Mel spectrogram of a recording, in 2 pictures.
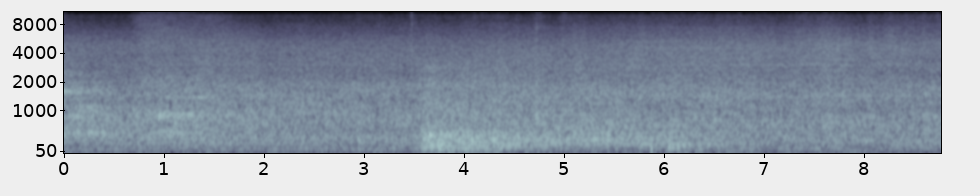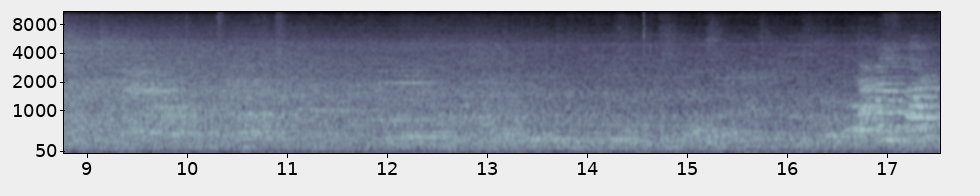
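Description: Steady running noise of something travelling on rails, with a single thump about three and a half seconds in.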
